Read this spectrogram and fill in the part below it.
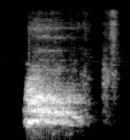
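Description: A dog lets out one loud, close bark, followed a moment later by a short, softer yip.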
